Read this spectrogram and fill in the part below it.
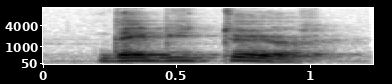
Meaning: a debtor, party with a debit (due) on an account
- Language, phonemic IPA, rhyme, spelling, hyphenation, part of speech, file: Dutch, /deːbiˈtøːr/, -øːr, debiteur, de‧bi‧teur, noun, Nl-debiteur.ogg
